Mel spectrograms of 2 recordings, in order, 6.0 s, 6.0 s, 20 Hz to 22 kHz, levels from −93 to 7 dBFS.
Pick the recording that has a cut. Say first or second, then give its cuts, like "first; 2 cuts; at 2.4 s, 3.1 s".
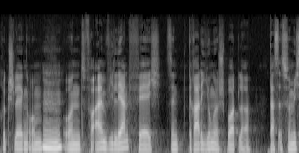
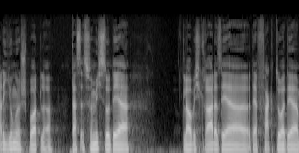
second; 1 cut; at 4.4 s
